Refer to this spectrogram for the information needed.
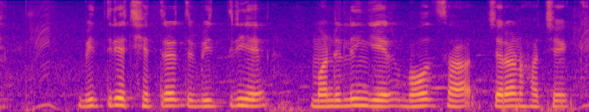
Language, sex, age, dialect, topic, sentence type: Magahi, male, 18-24, Northeastern/Surjapuri, banking, statement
